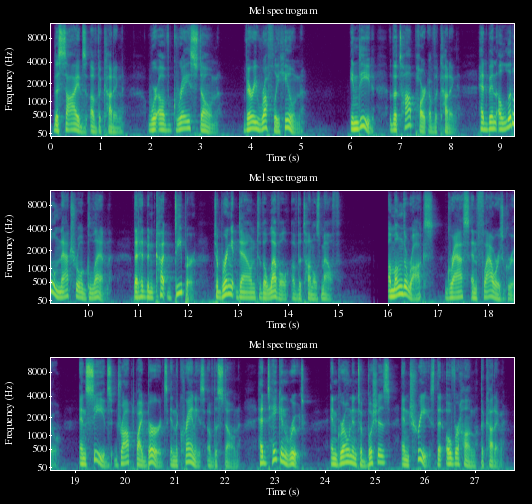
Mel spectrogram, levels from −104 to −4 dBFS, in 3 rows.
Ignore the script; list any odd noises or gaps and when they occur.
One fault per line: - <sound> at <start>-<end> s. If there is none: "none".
none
